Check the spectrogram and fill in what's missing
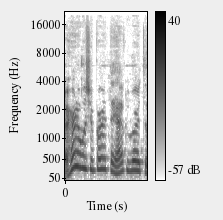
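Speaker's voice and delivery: sing-song the greeting; sweet manager voice. Retold or imitated. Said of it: "So she said".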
